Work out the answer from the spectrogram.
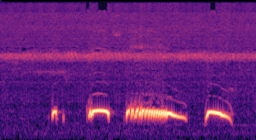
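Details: Caged decoy Spotted Dove at a morning trapping session for luring wild doves, giving one cooing phrase: a short double note, a steady hoot, a long wavering coo sliding down, and an arched closing note; constant high insect whine behind.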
